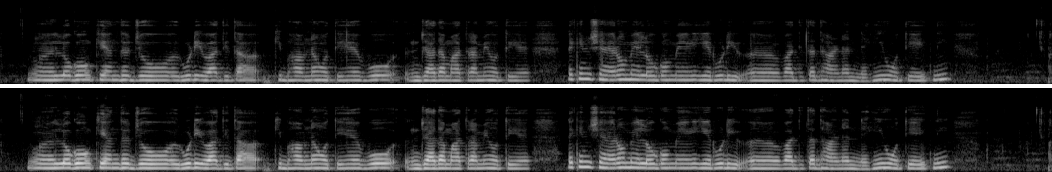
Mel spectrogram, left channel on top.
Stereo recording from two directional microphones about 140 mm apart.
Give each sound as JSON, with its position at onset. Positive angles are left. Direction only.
{"t": 0.5, "sound": "speech", "side_deg": -25}
{"t": 7.3, "sound": "a woman's voice", "side_deg": 5}
{"t": 8.2, "sound": "a woman's voice", "side_deg": -30}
